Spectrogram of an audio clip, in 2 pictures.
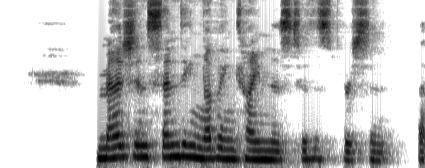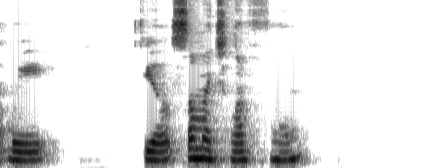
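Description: An elderly man speaks calmly and slowly over an online call.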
